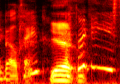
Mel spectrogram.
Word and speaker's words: Beltane: one or that one so how would you pronounce that Belton you would just say Beltane yeah I think you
